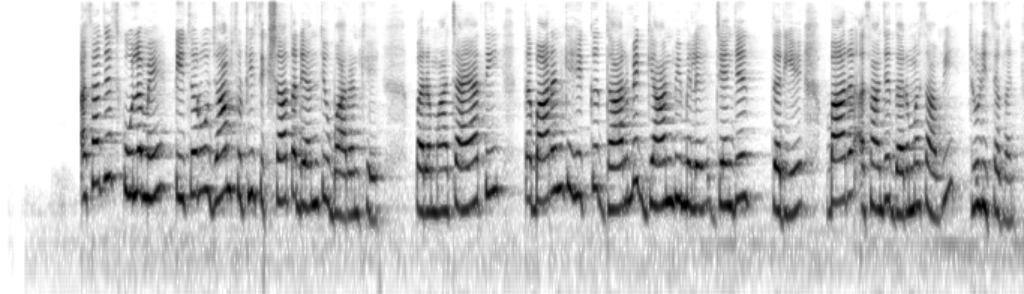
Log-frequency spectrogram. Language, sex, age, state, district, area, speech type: Sindhi, female, 30-45, Maharashtra, Thane, urban, spontaneous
